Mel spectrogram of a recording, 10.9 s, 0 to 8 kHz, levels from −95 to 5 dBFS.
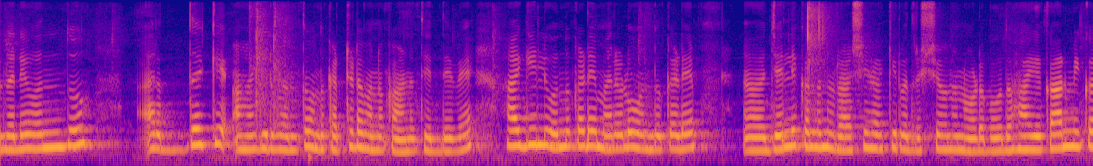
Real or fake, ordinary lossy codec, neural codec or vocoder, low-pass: real; none; none; none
